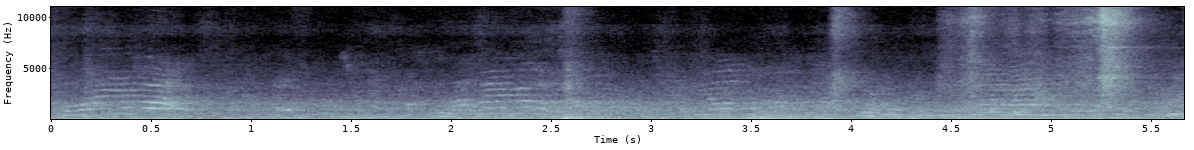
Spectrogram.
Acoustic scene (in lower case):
residential area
